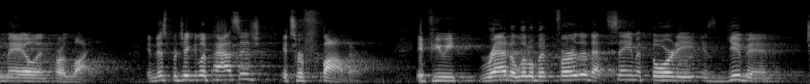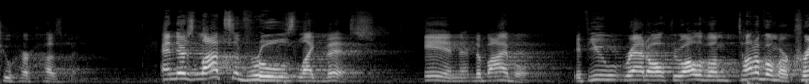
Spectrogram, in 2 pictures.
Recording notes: during the Crossroads service (9:30 am) on Sunday May 8, 2016, at First Presbyterian Church of Arlington Heights, Illinois.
